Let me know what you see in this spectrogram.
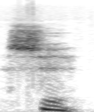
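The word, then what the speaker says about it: Sídhe: gentes de las colinas, pronunciado como la palabra inglesa sh.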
